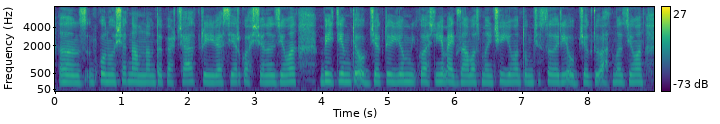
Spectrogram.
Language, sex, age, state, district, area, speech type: Kashmiri, female, 18-30, Jammu and Kashmir, Shopian, rural, spontaneous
